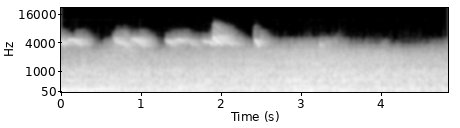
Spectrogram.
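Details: Caged oriental white-eye (mata puteh) singing as a teacher bird for other white-eyes, recorded 22 January 2022: several short, high, slurred chirping phrases in the first seconds, then only a steady low hum.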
